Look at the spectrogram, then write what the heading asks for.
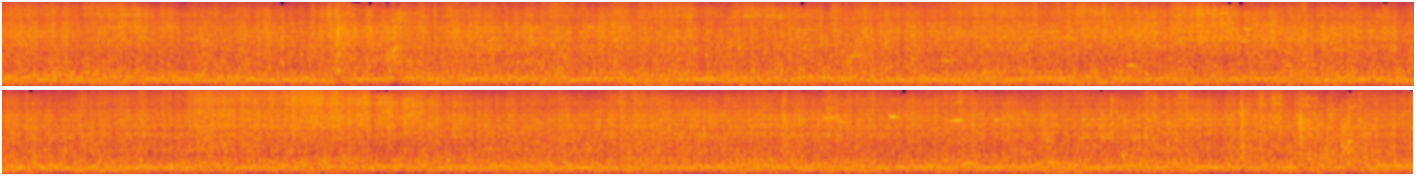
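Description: Long freight train of covered hopper cars rolling past, its steel wheels running loud and steady on the rails.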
